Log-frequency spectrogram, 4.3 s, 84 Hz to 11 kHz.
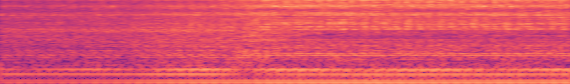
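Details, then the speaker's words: Old Ford 9N/2N/8N or Ferguson tractor with Sherman transmission, just started on choke: steady low idle with an even hum from the hydraulic pump as the lift comes up, normal. "there we choke you can hear that humming that's the hydraulic pump"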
